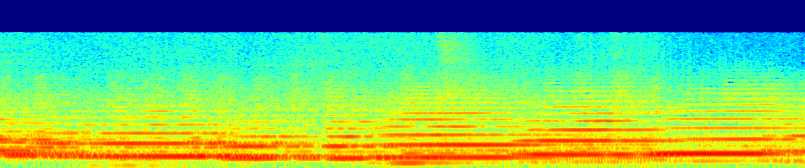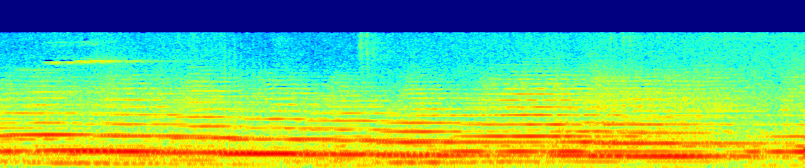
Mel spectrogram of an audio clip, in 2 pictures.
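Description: Live orchestra playing, with a French horn prominent, holding long sustained melody notes that move in smooth steps over the accompaniment.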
